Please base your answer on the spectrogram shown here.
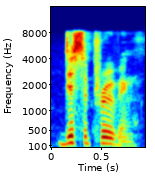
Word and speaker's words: disapproving: word disapproving disapproving okay these are going that is going to be a uh an an unvoiced S instead of disapproving dis disapproving disapproving very good nice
